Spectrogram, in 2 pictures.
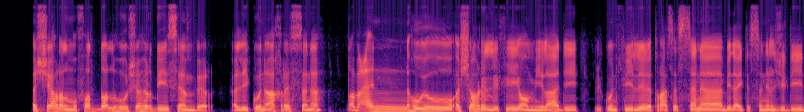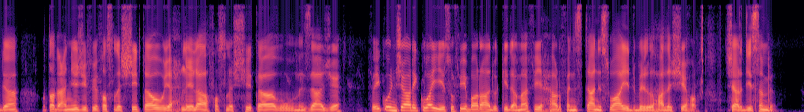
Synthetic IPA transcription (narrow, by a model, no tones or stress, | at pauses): ʔɪʃːahɾalmʊfɑd̪ˤːɑlɦuːʃaɦɾd̪iːsɛmbɪɾ | ʔɪlːijakuːnʔaːxɪɾɪsːana | t̪ˤɑbʕɑnɦuːɪʃːahɾʔɪlːifijoːmːiːlaːd̪i | wjakuːnfileːlat̪ɾˤɑːsasːanabɪd̪aːjɪsːanald͡ʒɪd̪iːd̪a | wt̪ˤɑbʕɑnjɪd͡ʒififɑsˤlɪʃːɪt̪awjɪħlilaːfɑsˤlɪʃːɪt̪awɪmɪzaːd͡ʒɪ | fajakuːnʃaːɾikwajːɪswfibɑɾˤɑːd̪wkɪd̪amafiħɑɾˤfanɪst̪aːnɪswaːjɪd̪bɪɦaːðaʃːaɦɾ | ʃːahɾd̪iːsambɪ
